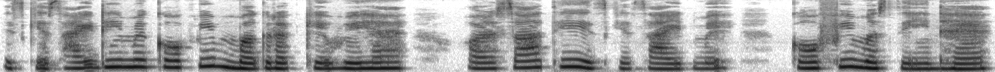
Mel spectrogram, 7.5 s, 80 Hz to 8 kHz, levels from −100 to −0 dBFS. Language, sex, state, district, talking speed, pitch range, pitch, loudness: Hindi, female, Jharkhand, Palamu, 145 wpm, 230-275 Hz, 240 Hz, -16 LUFS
